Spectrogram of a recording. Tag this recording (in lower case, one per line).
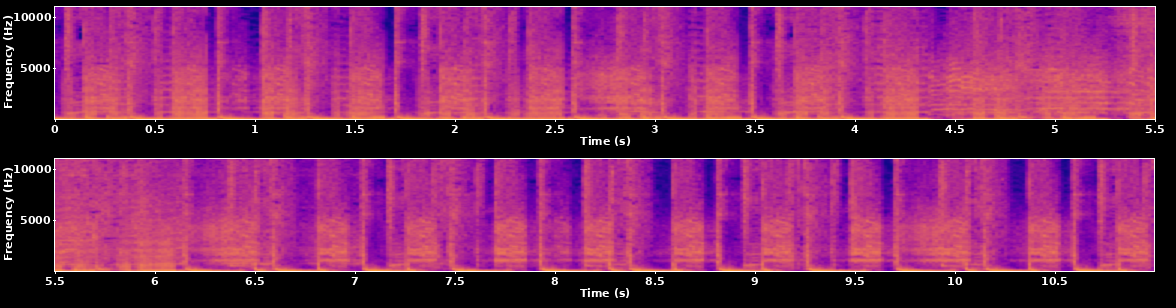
electronic music
electronic dance music
trance music
music
dubstep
